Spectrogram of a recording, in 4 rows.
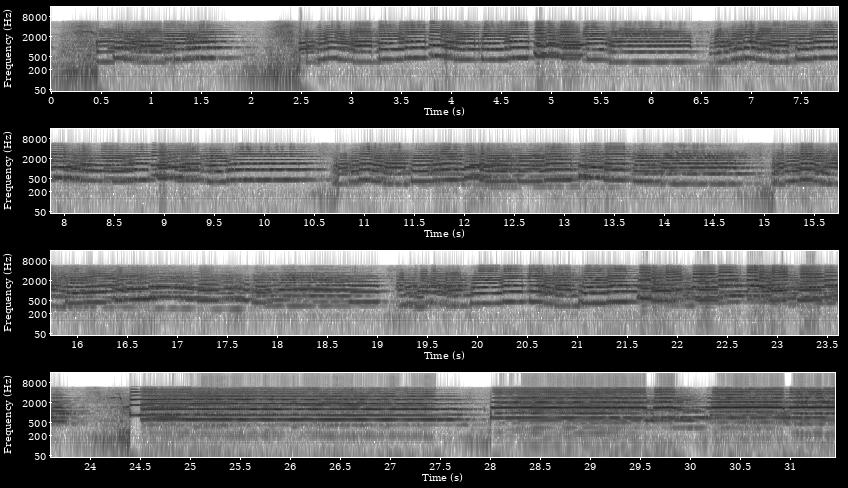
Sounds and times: Trumpet: 0.0 - 31.4.

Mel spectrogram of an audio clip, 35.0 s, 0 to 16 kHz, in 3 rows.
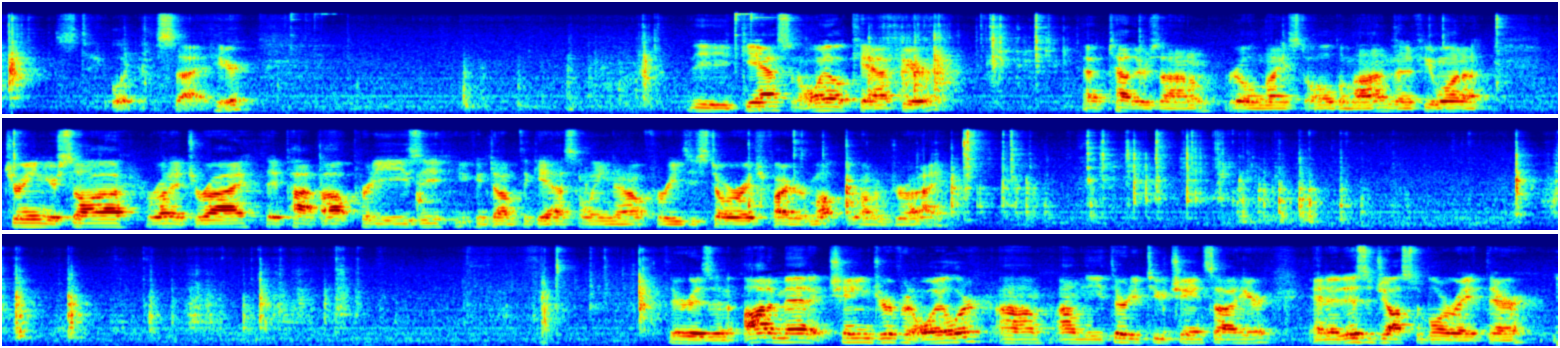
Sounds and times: Speech: 0.4 - 1.9, 5.2 - 7.1, 8.1 - 18.8, 28.4 - 34.9
Tools: 18.8 - 21.6.

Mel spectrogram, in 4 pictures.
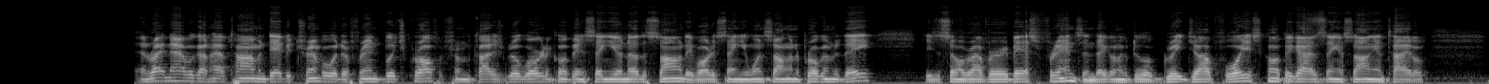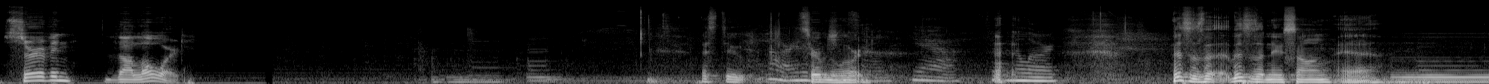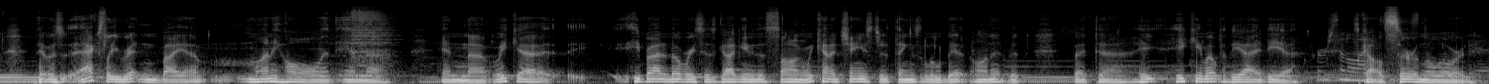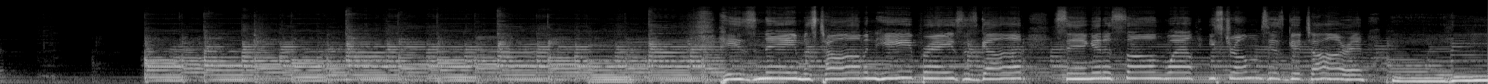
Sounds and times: Speech: 1.4 - 14.3, 26.6 - 28.8, 30.2 - 40.0, 40.6 - 44.8
Music: 19.1 - 21.3, 28.2 - 31.0, 39.4 - 44.8, 46.1 - 59.5.

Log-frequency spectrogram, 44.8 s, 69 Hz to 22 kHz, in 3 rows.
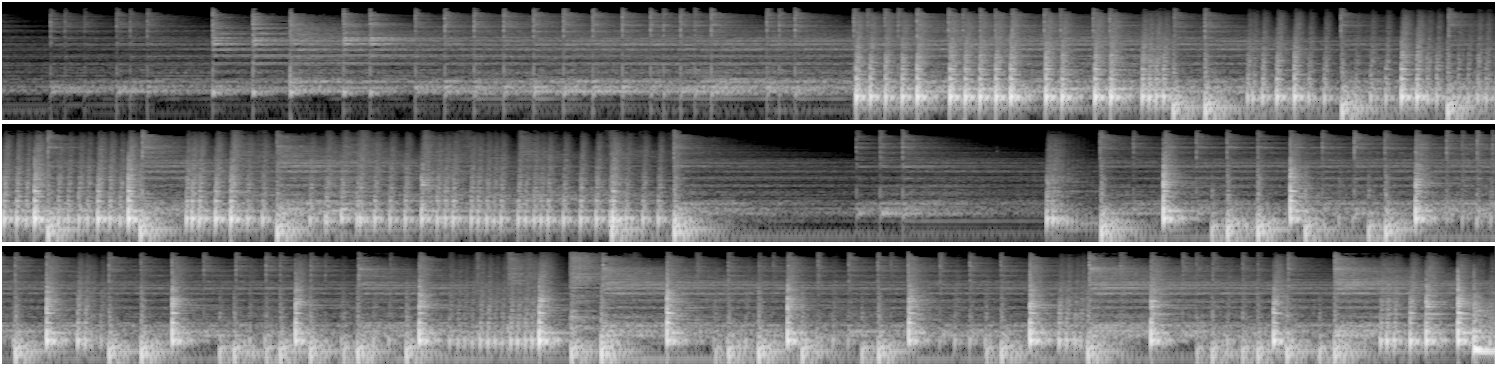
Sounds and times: Drum kit: 0.0 - 22.7, 25.4 - 44.7
Drum roll: 8.5 - 22.4, 25.4 - 44.7
Bass drum: 11.5 - 20.0, 20.9 - 22.0, 27.0 - 29.2, 30.0 - 43.8.

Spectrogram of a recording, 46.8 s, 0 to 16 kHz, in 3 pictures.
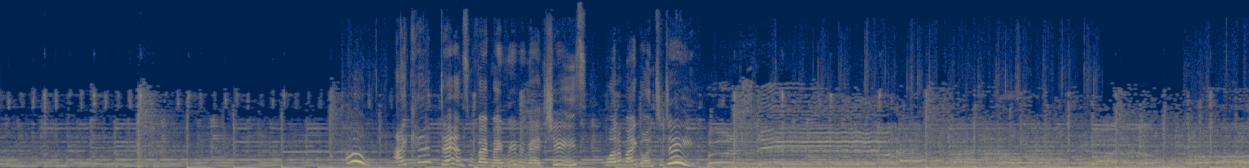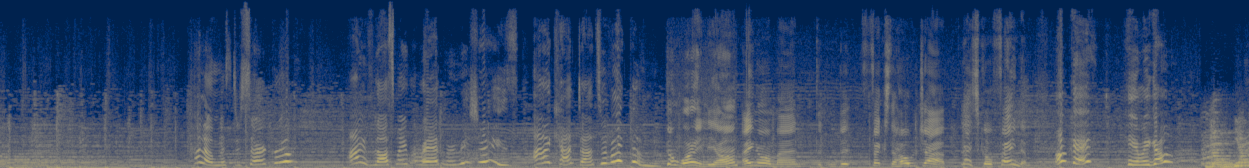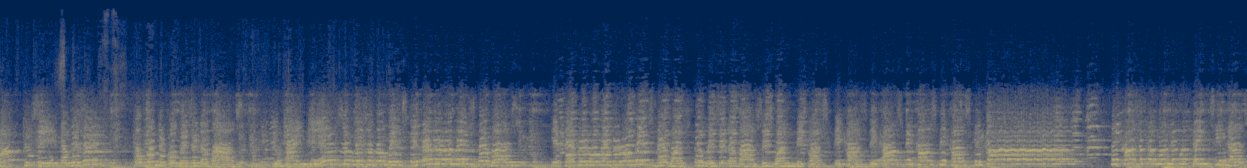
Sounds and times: Music: 0.0 - 46.8.

